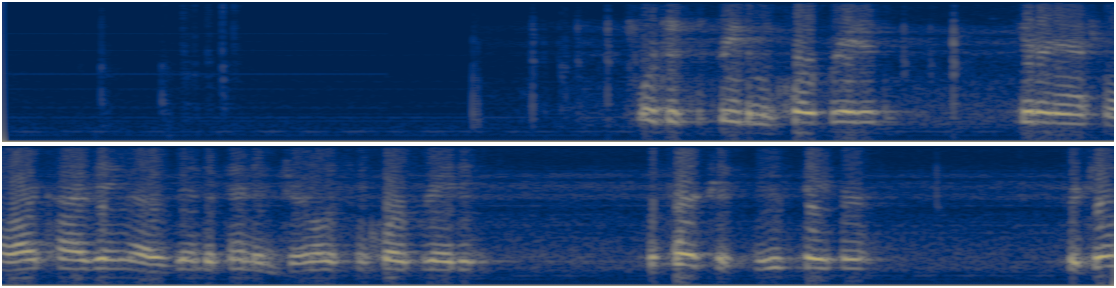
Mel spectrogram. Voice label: Phone Message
